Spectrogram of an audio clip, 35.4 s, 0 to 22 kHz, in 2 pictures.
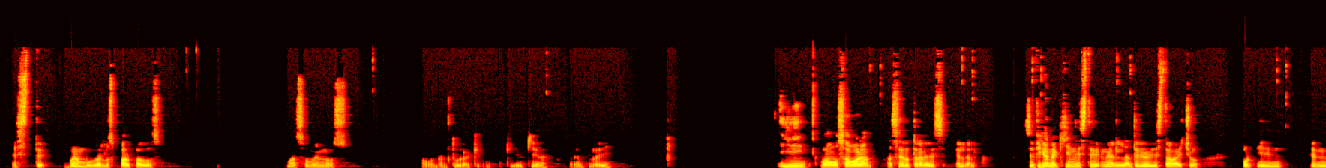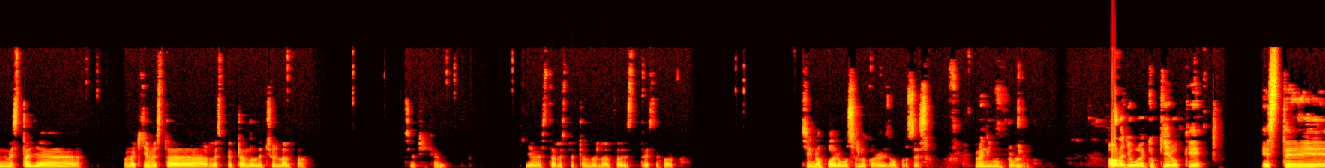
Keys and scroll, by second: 0.4 v, 3.7 v, 21.1 v, 21.6 shift+v, 22.6 shift+super+z, 23.5 super+z, 26.5 shift+super+z, 27.5 super+z.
